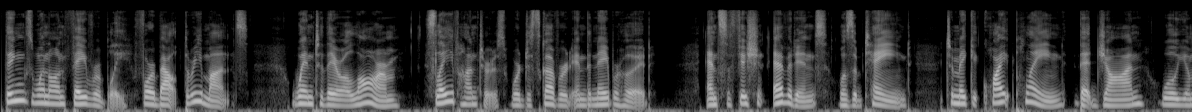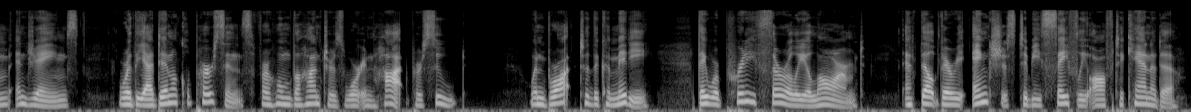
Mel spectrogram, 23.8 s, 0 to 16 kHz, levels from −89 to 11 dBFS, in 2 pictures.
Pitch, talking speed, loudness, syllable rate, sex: 170 Hz, 165 wpm, -23 LUFS, 5.7 syllables/s, female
